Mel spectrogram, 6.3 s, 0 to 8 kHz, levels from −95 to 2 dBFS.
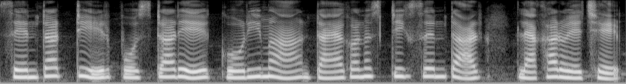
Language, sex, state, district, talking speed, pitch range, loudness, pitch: Bengali, female, West Bengal, Cooch Behar, 85 wpm, 235-275 Hz, -13 LUFS, 250 Hz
